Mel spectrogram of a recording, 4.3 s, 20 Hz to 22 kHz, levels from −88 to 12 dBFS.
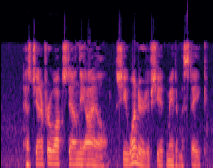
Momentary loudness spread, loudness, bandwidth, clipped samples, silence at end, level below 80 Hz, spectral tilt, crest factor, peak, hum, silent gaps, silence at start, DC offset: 6 LU; -14 LUFS; 10.5 kHz; under 0.1%; 0.15 s; -50 dBFS; -3 dB/octave; 16 dB; 0 dBFS; none; none; 0.45 s; under 0.1%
